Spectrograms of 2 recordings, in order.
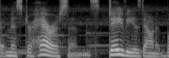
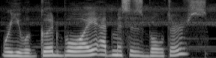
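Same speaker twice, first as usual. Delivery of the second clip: severe; 3 dB louder than usual. A narrator's reading. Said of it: "asked Marilla severely".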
